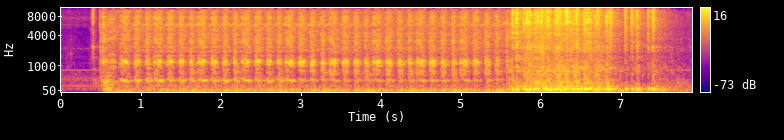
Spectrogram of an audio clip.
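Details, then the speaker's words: BMW E36 with a swapped 2.3L Ford EcoBoost engine of unknown condition, on first start with vacuum leaks and half-finished wiring; it catches after brief cranking, settles into an even idle, then a short rev blip; normal start and idle. "all right so we got the car to run that's cool um you know everything's kind of like half ass plugged in uh you know we just wanted to make sure the engine was good because I literally had no idea bought it off Facebook"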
